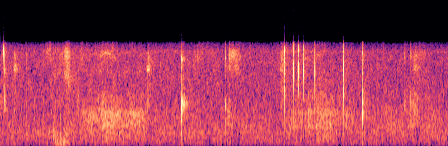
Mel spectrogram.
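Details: Hiccups: a series of brief, sharp clicks and gulps, several clustered together, in a quiet room.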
